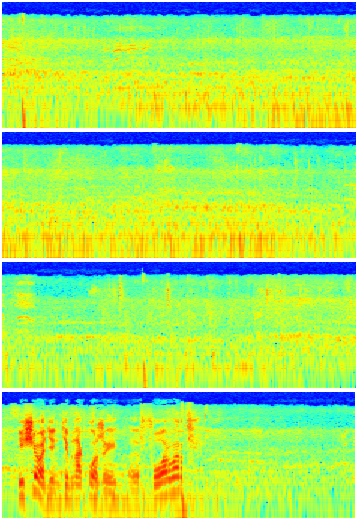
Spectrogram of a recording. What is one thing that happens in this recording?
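A large stadium crowd murmurs and chants steadily in the background.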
